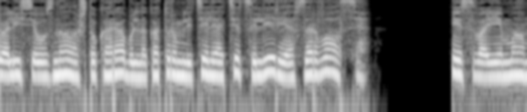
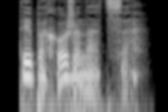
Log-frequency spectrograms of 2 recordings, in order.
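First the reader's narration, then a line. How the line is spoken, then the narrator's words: Quiet, tender. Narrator (Russian): тихо сказал Дарс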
